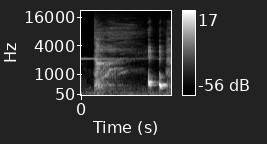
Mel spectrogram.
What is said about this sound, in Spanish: Pero bueno, me distraje aquí con, la notificación y el sonido de fondo.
